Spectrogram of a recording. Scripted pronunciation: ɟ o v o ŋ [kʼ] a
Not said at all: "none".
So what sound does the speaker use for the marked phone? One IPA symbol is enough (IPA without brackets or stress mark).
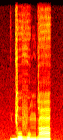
ɡ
